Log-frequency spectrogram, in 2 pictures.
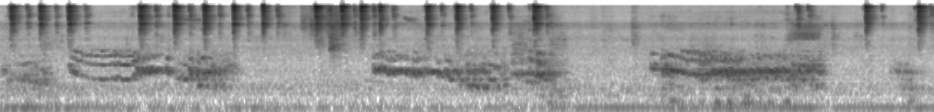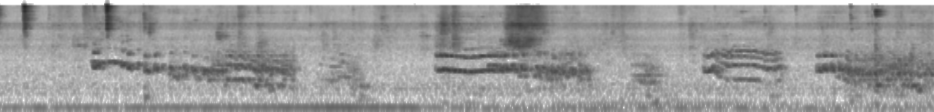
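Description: A dog whining and yowling while its face is trimmed, about eight drawn-out cries that bend up and down in pitch. Quick scissor snips click around the cries, most thickly in the first few seconds.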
